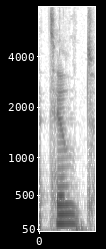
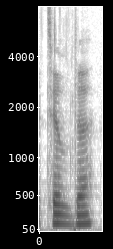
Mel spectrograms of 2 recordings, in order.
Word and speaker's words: tilde: what this operator is it is known as the tilde or the tilde or the tilde i have heard all three pronunciations no one truly knows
